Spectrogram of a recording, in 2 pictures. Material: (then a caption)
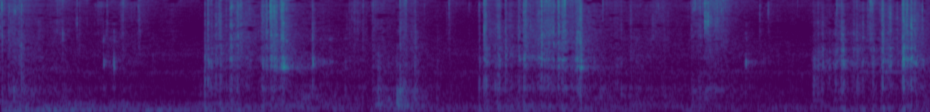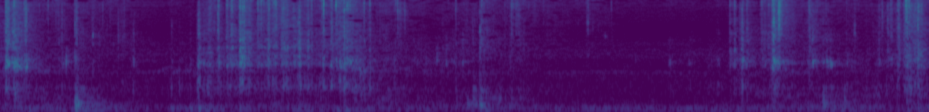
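Soap. A small metal blade scrapes the crumbly white surface of a dry, solid pink and white bar of soap held in the hand. Bright, crisp scraping strokes come in repeated bursts with fine crunchy crackle. Quieter gaps sit between them, and there is almost no low end.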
